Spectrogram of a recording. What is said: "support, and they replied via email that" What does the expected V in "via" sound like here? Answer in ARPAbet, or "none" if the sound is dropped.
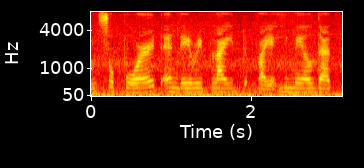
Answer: B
